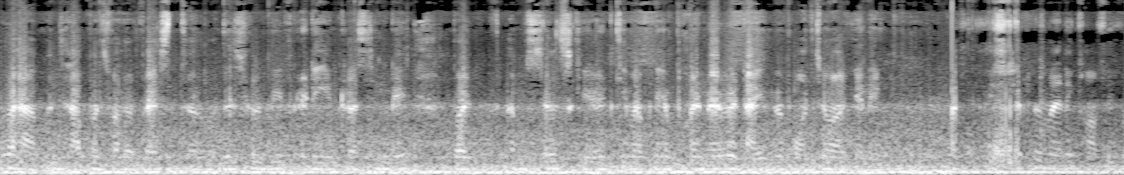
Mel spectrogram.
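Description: Steady, heavy low rumble of a bus on the road, heard from inside the passenger cabin, with a man talking over it.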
